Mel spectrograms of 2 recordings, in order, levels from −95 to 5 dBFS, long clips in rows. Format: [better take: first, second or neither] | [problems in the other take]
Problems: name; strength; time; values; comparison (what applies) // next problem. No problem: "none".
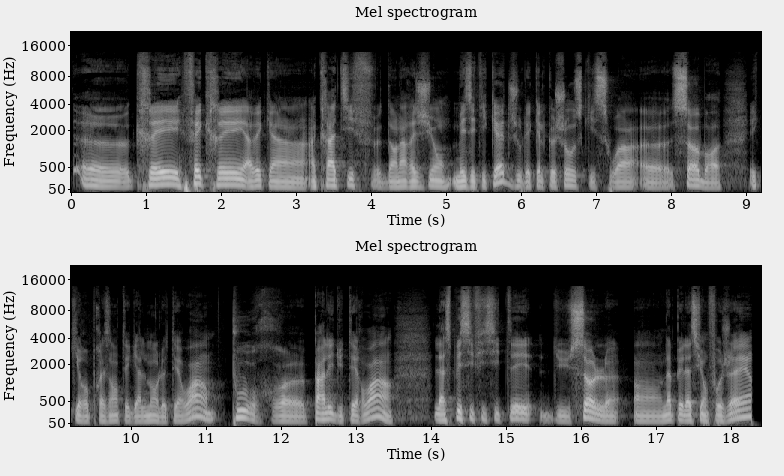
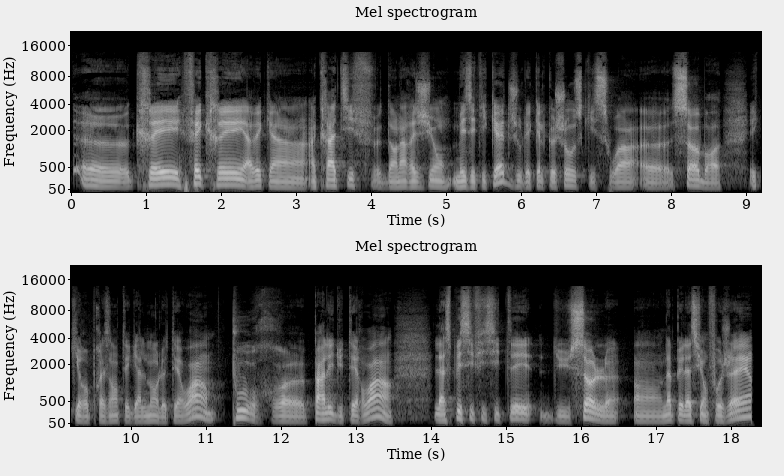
first | thin; very slightly; fading below 800 Hz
